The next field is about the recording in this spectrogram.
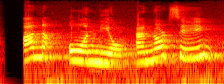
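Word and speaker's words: un oignon: next we have अननियम I know the pronunciation here is little difficult but always remember that what we are doing here in order to pronounce it correctly we are actually do doing a लीयज़र here between एन एंड ओ सो आई am connecting this एन with O अन ओन ओनियो आई एम not saying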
